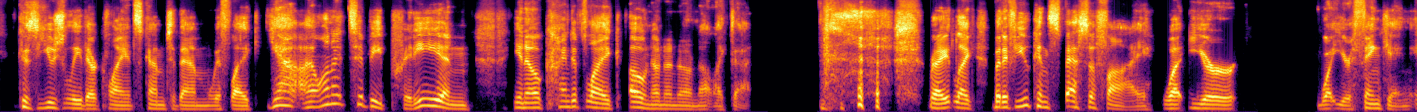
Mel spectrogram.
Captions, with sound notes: 'Cause usually clients come to them with like, "Yeah, I want it to be pretty and, you know, kind of like... Oh, no, no, no, not like that." (laughs) Right? But if you can specify what you're thinking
